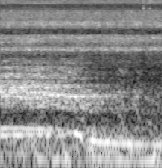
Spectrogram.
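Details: A wild Asian elephant mother at Khao Yai gives a deep, throbbing rumble, calling for her small lost calf, which was found separated about an hour earlier while rangers try to reunite them.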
